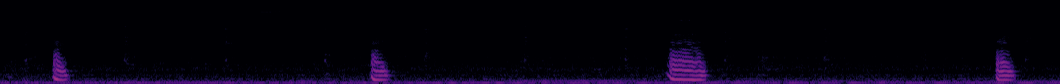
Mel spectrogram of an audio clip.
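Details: Vere the cat snoring while asleep indoors: four short, low, voiced snorts with a stacked harmonic tone, some sliding downward, roughly every three seconds over a steady low hum.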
